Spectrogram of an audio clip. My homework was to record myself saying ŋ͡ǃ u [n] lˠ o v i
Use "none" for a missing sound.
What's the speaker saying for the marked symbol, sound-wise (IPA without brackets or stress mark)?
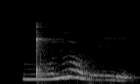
n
